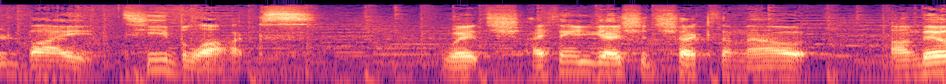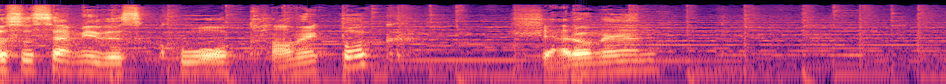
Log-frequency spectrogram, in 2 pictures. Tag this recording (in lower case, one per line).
music
speech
